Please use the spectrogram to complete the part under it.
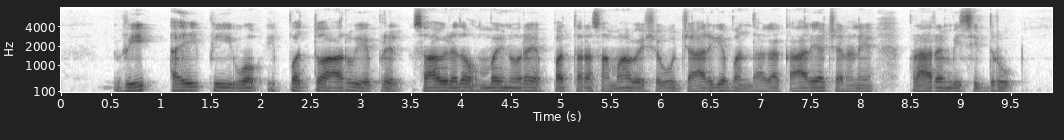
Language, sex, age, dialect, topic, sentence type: Kannada, male, 31-35, Mysore Kannada, banking, statement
